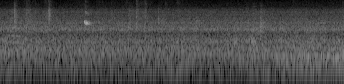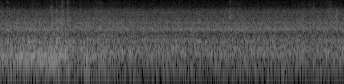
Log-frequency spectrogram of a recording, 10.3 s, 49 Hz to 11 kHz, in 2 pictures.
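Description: Steady hum heard inside an E4 series Max Shinkansen car standing at a station platform. A short, high chirp comes about a second in, and the hum swells briefly around the middle.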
